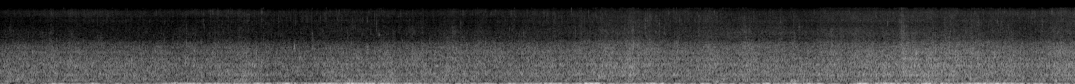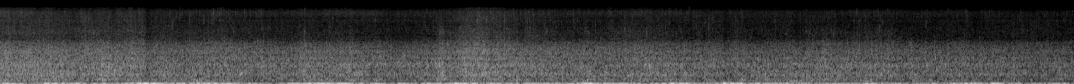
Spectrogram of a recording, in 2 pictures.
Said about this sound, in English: The secluded beach coves of Second Valley, once covered with large pebbles and rock outcrops. Now, all immersed in water, the ocean risen and making its way to meet the cliff tops that overlook this part of the coastline.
